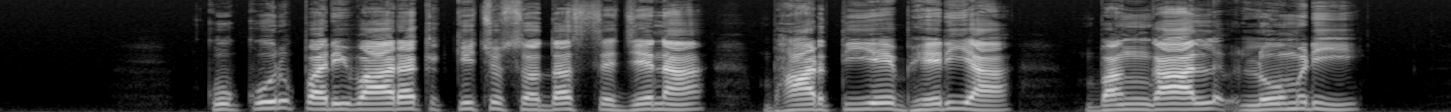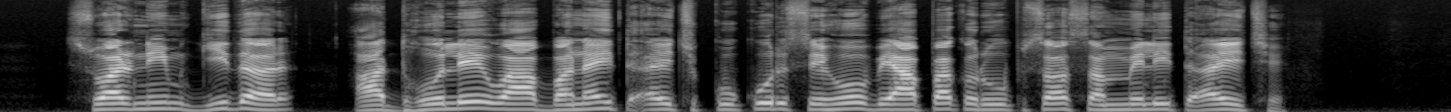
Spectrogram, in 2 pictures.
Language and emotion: Maithili, neutral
